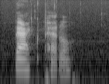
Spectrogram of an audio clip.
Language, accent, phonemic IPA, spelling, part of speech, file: English, US, /ˈbækˌpɛdəɫ/, backpedal, verb / noun, En-us-backpedal.ogg
- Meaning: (verb) 1. To pedal backwards on a bicycle 2. To step backwards 3. To distance oneself from an earlier claim or statement; back off from an idea; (noun) An act of backpedalling (in any sense)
